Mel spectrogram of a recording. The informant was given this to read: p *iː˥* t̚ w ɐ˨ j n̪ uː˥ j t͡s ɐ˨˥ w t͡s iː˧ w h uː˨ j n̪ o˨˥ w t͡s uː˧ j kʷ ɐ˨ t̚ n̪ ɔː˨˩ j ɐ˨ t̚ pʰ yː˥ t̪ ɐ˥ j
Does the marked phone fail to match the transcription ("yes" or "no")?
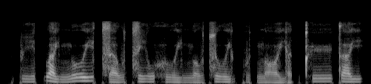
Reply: yes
